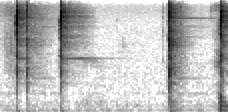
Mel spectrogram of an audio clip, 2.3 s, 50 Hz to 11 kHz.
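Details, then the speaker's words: Starter solenoid bench test, 12 V from a power supply jumped to the ignition terminal: sharp separate clicks in a quiet room, one each time power is applied, crisp and consistent; contacts connecting to the starter circuit normally. "go back and forth you can hear that click it's actually connecting these two together and this would be going to your starter"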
